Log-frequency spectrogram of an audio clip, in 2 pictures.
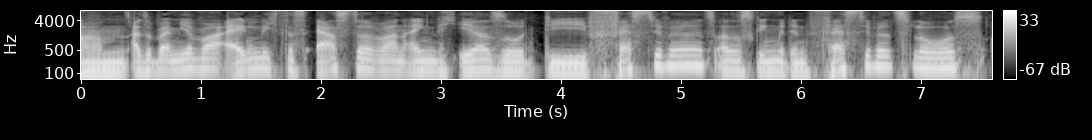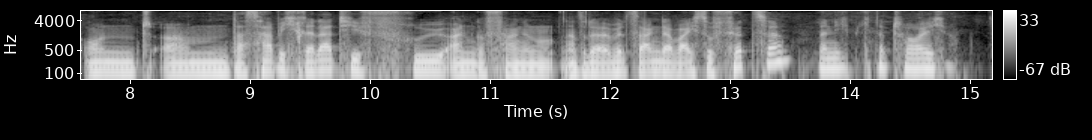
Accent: Saarland, Germany; Ich komme hier aus dem Saarland.

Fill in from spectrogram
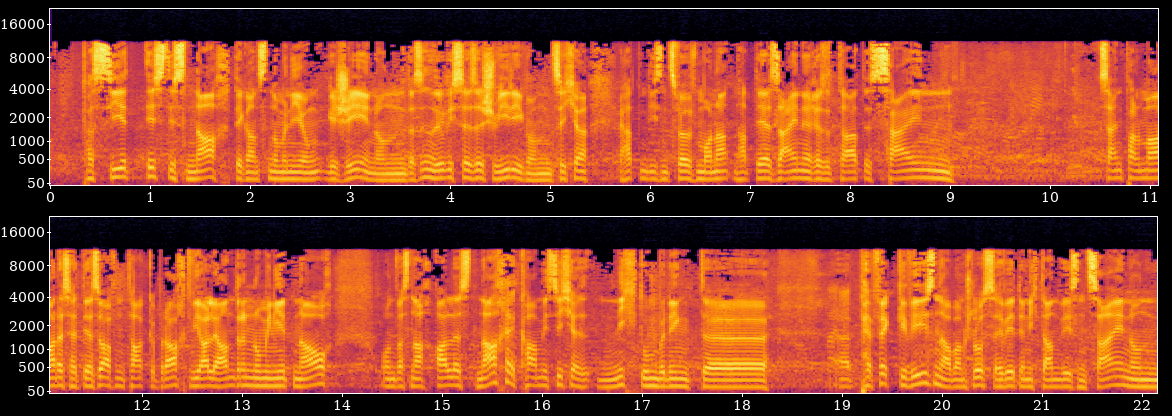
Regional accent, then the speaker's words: Switzerland; ich hoffe jetzt als Schweizer

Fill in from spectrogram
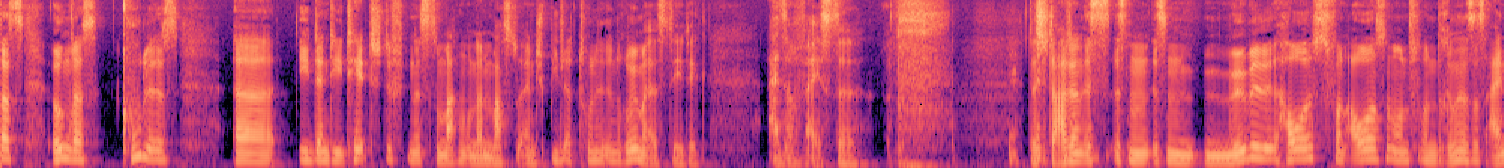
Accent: Berlin, Germany; ich komme aus Berlin

